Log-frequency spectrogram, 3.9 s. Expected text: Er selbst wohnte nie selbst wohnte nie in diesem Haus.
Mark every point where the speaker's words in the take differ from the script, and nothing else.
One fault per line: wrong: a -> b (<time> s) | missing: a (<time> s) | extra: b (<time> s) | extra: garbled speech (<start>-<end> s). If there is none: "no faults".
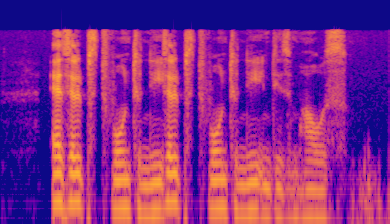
no faults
